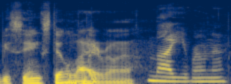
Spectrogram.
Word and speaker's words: La Llorona: I say La Llorona because that's how it's spelled. Do you say tortilla? Tortillas. Make yourself a damn quesadilla. I would say La Llorona. That's how the guy introduced it on the movie.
